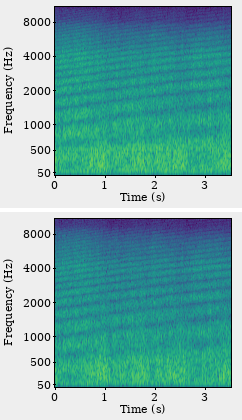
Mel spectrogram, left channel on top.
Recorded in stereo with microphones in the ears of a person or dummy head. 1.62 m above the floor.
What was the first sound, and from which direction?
A helicopter, 15° left (ahead or behind).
